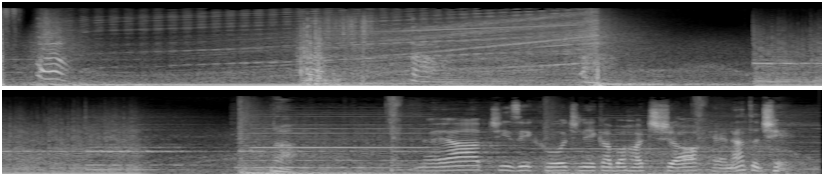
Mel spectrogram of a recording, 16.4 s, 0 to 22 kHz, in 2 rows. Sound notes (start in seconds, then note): 3.0 thud; 7.5 ominous music plays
